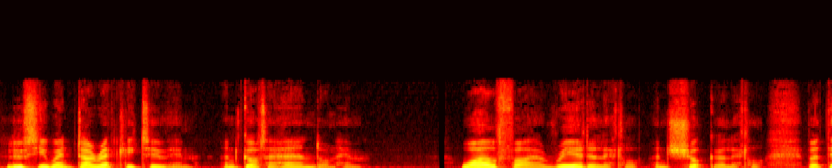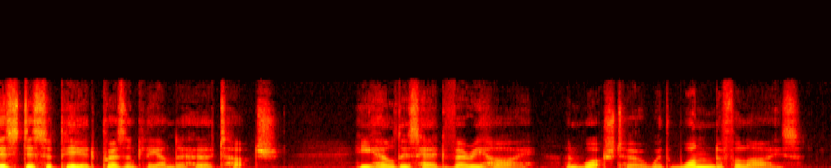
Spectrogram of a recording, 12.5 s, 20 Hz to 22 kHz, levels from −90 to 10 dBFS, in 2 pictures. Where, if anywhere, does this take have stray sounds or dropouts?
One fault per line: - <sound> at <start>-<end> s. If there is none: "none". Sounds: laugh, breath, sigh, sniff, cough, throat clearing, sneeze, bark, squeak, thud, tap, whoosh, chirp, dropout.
none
